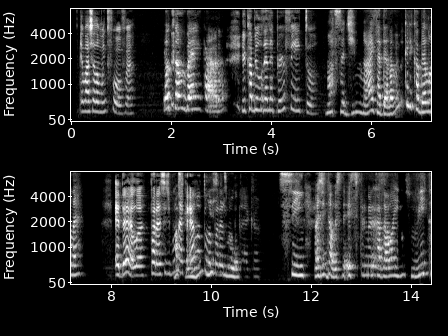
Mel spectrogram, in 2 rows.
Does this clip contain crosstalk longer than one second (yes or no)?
yes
